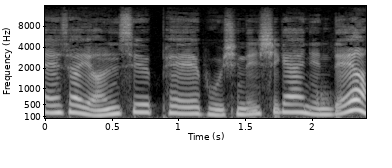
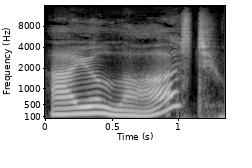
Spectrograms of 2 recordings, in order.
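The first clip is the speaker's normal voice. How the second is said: slow, drawn-out question with a final rise; stretched, careful English; slow-speed model; much slower than usual. Shown as a demonstration. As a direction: model it slowly for learners to repeat. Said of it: "먼저 느린 속도 발음 듣고".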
